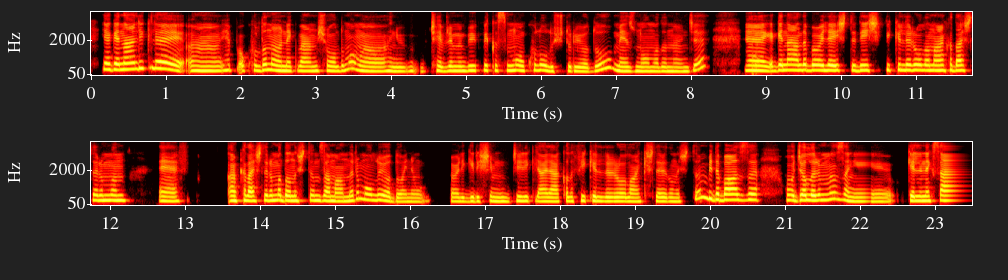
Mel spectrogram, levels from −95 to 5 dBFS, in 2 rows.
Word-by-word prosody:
Ya, 285 Hz, -1 st, +3 dB
genellikle, 300 Hz, +5 st, +2 dB, 0.4 s
eee, 215 Hz, -1 st, +2 dB
hep 240 Hz, -1 st, -6 dB
okuldan 240 Hz, +3 st, -1 dB
örnek 220 Hz, -2 st, +2 dB
vermiş 215 Hz, +1 st, -1 dB
oldum 220 Hz, +6 st, -1 dB
ama, 240 Hz, -9 st, 0 dB
hani, 195 Hz, -1 st, -1 dB
b -, -, -3 dB, 0.2 s
çevremin 215 Hz, 0 st, 0 dB
büyük 230 Hz, +1 st, -2 dB
bir 235 Hz, -1 st, -1 dB
kısmını 230 Hz, +1 st, -1 dB
okul 225 Hz, +3 st, -4 dB
oluşturuyordu 205 Hz, -, -1 dB
mezun 205 Hz, -5 st, 0 dB
olmadan 195 Hz, 0 st, -1 dB
önce. 195 Hz, -, -2 dB, 0.5 s
Eee, 230 Hz, -2 st, +3 dB
genelde, 245 Hz, +1 st, +1 dB
böyle, 240 Hz, -1 st, +5 dB
işte, 235 Hz, -1 st, -3 dB
değişik 235 Hz, 0 st, -1 dB
fikirleri 250 Hz, 0 st, 0 dB
olan 245 Hz, -1 st, +1 dB
arkadaşlarımın, 240 Hz, 0 st, +1 dB, 0.4 s
eee, 205 Hz, -1 st, -1 dB, 0.6 s
arkadaşlarıma 225 Hz, +2 st, +2 dB
danıştığım 225 Hz, +1 st, +1 dB
zamanlarım 215 Hz, +6 st, 0 dB
oluyordu, 240 Hz, -8 st, 0 dB
hani, 180 Hz, -1 st, -5 dB, 0.4 s
böyle, 190 Hz, -1 st, -2 dB
girişimcilikle 195 Hz, +1 st, -2 dB
alakalı 190 Hz, +1 st, -1 dB
fikirleri 195 Hz, -2 st, 0 dB
olan 190 Hz, -1 st, 0 dB
kişilere 190 Hz, 0 st, -3 dB
danıştığım. 200 Hz, -, -4 dB
Bir 305 Hz, -, +3 dB
de 275 Hz, -, +3 dB
bazı 260 Hz, 0 st, +3 dB, 0.4 s
hocalarımız, 250 Hz, +4 st, +3 dB
hani, 190 Hz, -4 st, -2 dB, 0.2 s
geleneksel 225 Hz, +1 st, +2 dB
225 Hz, 120 wpm, -18 LUFS, 200-245 Hz, 0.6 s, böyle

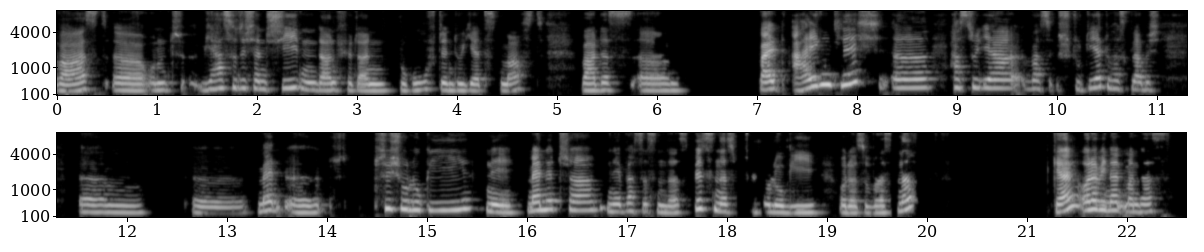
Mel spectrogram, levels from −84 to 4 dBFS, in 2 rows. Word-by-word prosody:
warst? 190 Hz, +6 st, 0 dB
Äh, 195 Hz, -2 st, +1 dB
und 205 Hz, -, -4 dB
wie 230 Hz, -1 st, -5 dB
hast 255 Hz, +1 st, +2 dB
du 270 Hz, -, -2 dB
dich 255 Hz, 0 st, -1 dB
entschieden 230 Hz, -1 st, -1 dB
dann 200 Hz, +1 st, 0 dB
für 200 Hz, 0 st, -8 dB
deinen 185 Hz, +1 st, -1 dB
Beruf, 200 Hz, +4 st, -5 dB
den 200 Hz, -4 st, -1 dB
du 190 Hz, -, 0 dB
jetzt 180 Hz, -1 st, -3 dB
machst? 205 Hz, +4 st, -5 dB, 0.3 s
War 195 Hz, -1 st, +2 dB
das, 205 Hz, 0 st, -1 dB
ähm 190 Hz, 0 st, -4 dB, 0.7 s
weil 225 Hz, +1 st, +8 dB
t -, -, -19 dB
eigentlich, 360 Hz, +8 st, +3 dB
äh, 265 Hz, 0 st, +2 dB, 0.2 s
hast 270 Hz, 0 st, +1 dB
du -, -, 0 dB
ja 260 Hz, -1 st, 0 dB
was 240 Hz, 0 st, -4 dB
studiert. 255 Hz, +7 st, -4 dB
Du -, -, -5 dB
hast, 235 Hz, -1 st, -4 dB
glaube 215 Hz, -2 st, -5 dB
ich, 210 Hz, 0 st, -8 dB, 0.5 s
ähm, 200 Hz, -2 st, -3 dB, 0.4 s
äh, 195 Hz, -, -9 dB, 0.6 s
Med 255 Hz, +7 st, -1 dB
äh, 195 Hz, 0 st, -2 dB
Psy -, -, -15 dB, 0.2 s
Psychologie, 265 Hz, -2 st, +1 dB
ne, 200 Hz, -5 st, +2 dB
Manager, 260 Hz, 0 st, +2 dB
ne, 220 Hz, -3 st, -1 dB
was 230 Hz, -1 st, -1 dB
ist 215 Hz, 0 st, -3 dB
denn 195 Hz, -1 st, -1 dB
das, 195 Hz, +1 st, -4 dB
Business 270 Hz, -8 st, +2 dB
Psychologie 195 Hz, -1 st, -1 dB
oder 190 Hz, -1 st, 0 dB
so 180 Hz, 0 st, -5 dB
was, 190 Hz, +1 st, -2 dB
ne? 275 Hz, +7 st, +4 dB, 1.4 s
Gell, 380 Hz, -, +8 dB
oder 275 Hz, +2 st, +8 dB
wie 265 Hz, -, +4 dB
nennt 255 Hz, 0 st, +3 dB
man 210 Hz, 0 st, 0 dB
das? 215 Hz, +1 st, -4 dB
215 Hz, 150 wpm, -24 LUFS, 195-255 Hz, 1.4 s, weil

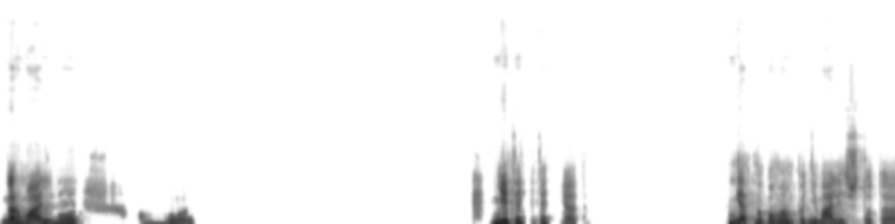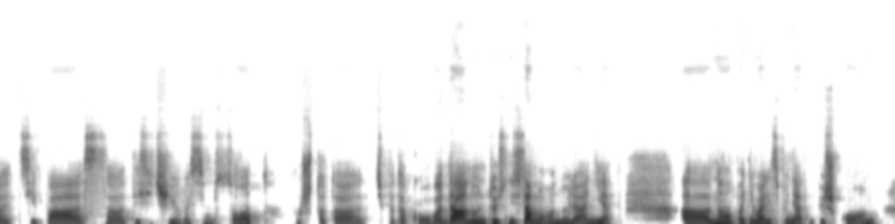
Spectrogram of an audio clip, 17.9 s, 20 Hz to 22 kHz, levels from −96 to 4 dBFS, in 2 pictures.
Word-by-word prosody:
нормальная. 230 Hz, -, +5 dB, 0.6 s
Вот. 200 Hz, -1 st, -6 dB, 3.0 s
Нет 225 Hz, 0 st, +7 dB
нет 250 Hz, -2 st, +3 dB
нет 225 Hz, -, -24 dB
нет 230 Hz, -, -2 dB
нет. -, -, -5 dB, 1.5 s
Нет, 195 Hz, -7 st, +4 dB
мы, 205 Hz, -, 0 dB
по-моему, 200 Hz, -2 st, +1 dB
поднимались 185 Hz, 0 st, 0 dB
что-то 175 Hz, -1 st, -7 dB
типа 170 Hz, -2 st, -2 dB
с 165 Hz, 0 st, -8 dB
1800, 180 Hz, -, -7 dB, 0.3 s
вот -, -, -17 dB
что-то 180 Hz, 0 st, -7 dB
типа -, -, -13 dB
такого. -, -, -5 dB
Да, 175 Hz, -3 st, +8 dB
ну, 205 Hz, +2 st, +1 dB
то -, -, -8 dB
есть 180 Hz, +3 st, -3 dB
не 210 Hz, -, 0 dB
с 205 Hz, -, -9 dB
самого 165 Hz, -9 st, +4 dB
0, 165 Hz, -1 st, -1 dB
нет, 185 Hz, +1 st, -2 dB, 0.7 s
э-э, 180 Hz, -1 st, +4 dB
но 230 Hz, +2 st, +2 dB
поднимались, 195 Hz, -3 st, -1 dB
понятно, 190 Hz, -2 st, -4 dB
пешком. 235 Hz, -, -4 dB
185 Hz, 110 wpm, -24 LUFS, 175-210 Hz, 3.0 s, Да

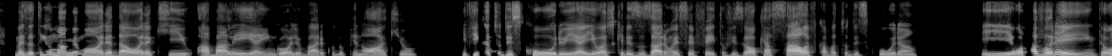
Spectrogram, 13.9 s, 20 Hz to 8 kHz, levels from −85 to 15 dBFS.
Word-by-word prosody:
mas 210 Hz, +1 st, -1 dB
eu 230 Hz, -, +4 dB
tenho 235 Hz, 0 st, -4 dB
uma 230 Hz, -1 st, +1 dB
memória 210 Hz, -2 st, 0 dB
da 185 Hz, -1 st, +3 dB
hora 190 Hz, +2 st, +1 dB
que 195 Hz, -1 st, -8 dB
a 175 Hz, 0 st, -1 dB
baleia 190 Hz, +2 st, -1 dB
engole 175 Hz, 0 st, -3 dB
o -, -, -8 dB
barco 160 Hz, +1 st, -5 dB
do 150 Hz, 0 st, -10 dB
Pinóquio 160 Hz, +1 st, -4 dB, 0.6 s
e 200 Hz, -, -7 dB
fica 240 Hz, +1 st, -3 dB
tudo 250 Hz, 0 st, -9 dB
escuro. 230 Hz, -4 st, +2 dB
E 175 Hz, 0 st, 0 dB
aí 175 Hz, +2 st, +2 dB
eu 190 Hz, -, +1 dB
acho 200 Hz, +1 st, -2 dB
que 230 Hz, -, -7 dB
eles 200 Hz, -3 st, -4 dB
usaram 185 Hz, -2 st, +1 dB
esse 190 Hz, +2 st, -4 dB
efeito 190 Hz, -1 st, -6 dB
visual 185 Hz, +1 st, -1 dB
que 205 Hz, +6 st, -8 dB
a 235 Hz, -, 0 dB
sala 235 Hz, -2 st, +6 dB
ficava 190 Hz, -3 st, -8 dB
toda 180 Hz, -2 st, -13 dB
escura. 160 Hz, -3 st, -6 dB, 0.8 s
E 205 Hz, +2 st, +1 dB
eu 225 Hz, -, +4 dB
apavorei, 235 Hz, -, +4 dB
então 200 Hz, +3 st, -1 dB
195 Hz, 170 wpm, -22 LUFS, 180-215 Hz, 0.8 s, sala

